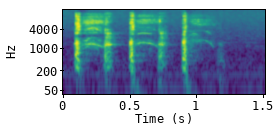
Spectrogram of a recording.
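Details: Paroxysmal cough sound given as an example in a homeopathy talk on managing cough.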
